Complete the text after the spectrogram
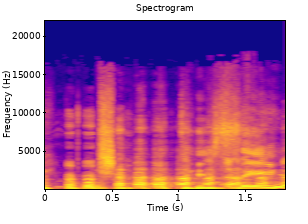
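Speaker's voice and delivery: can't keep a straight face on it; laughing through the quote. Retold or imitated. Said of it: "like that scene from Red Dragon".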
